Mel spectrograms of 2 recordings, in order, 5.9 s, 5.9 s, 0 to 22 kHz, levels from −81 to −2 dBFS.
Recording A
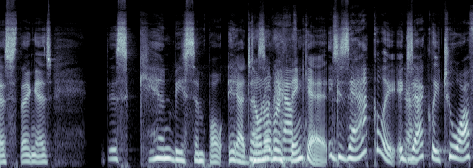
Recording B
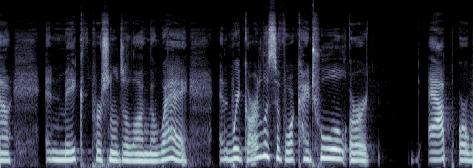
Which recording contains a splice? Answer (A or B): B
